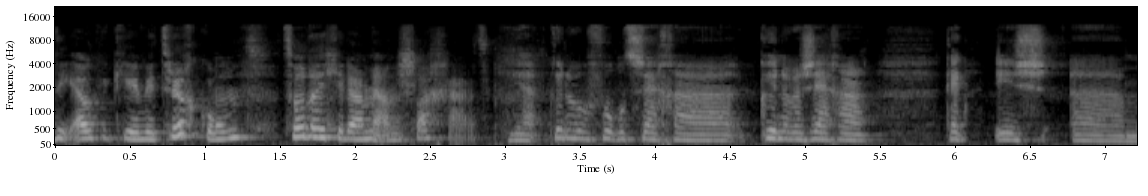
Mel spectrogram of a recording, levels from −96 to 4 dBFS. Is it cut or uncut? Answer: cut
